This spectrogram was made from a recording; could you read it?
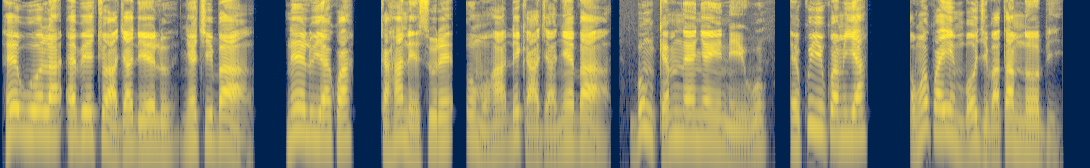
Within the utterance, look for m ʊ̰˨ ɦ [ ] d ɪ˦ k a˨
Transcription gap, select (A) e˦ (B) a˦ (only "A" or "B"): B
